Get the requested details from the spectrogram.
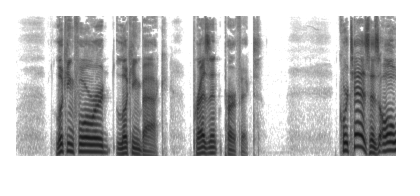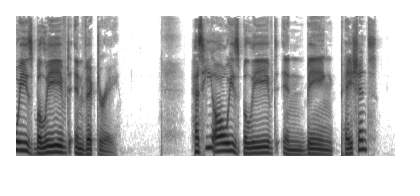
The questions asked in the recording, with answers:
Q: Has he always believed in being patient?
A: No, he hasn't always believed in being patient.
